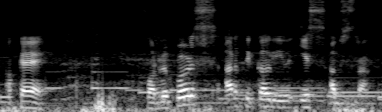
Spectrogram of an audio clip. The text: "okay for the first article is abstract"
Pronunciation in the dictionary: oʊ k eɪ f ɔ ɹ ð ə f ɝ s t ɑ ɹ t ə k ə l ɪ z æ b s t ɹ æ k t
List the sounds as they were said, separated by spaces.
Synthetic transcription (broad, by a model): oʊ k eɪ f ɔ ɹ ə p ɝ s ɑ ɹ t ə k ə l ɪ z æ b s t ɹ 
